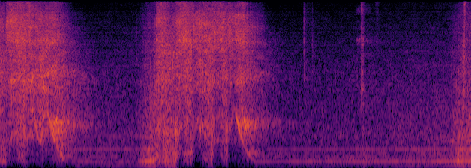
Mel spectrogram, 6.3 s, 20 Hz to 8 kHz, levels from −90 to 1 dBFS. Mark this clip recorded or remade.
remade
